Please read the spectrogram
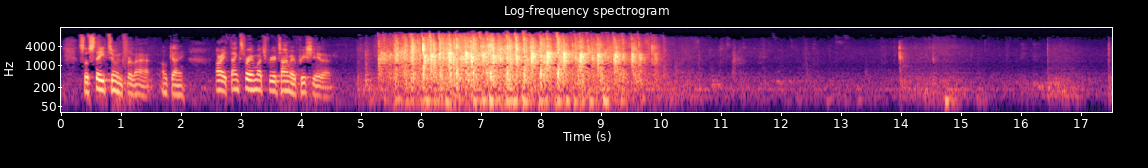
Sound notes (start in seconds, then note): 5.2 audience applauding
